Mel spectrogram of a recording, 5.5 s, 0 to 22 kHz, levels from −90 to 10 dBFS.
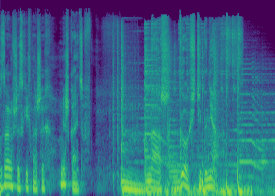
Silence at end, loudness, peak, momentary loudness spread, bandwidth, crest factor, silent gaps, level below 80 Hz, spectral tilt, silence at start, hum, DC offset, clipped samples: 0 s; -13 LUFS; 0 dBFS; 11 LU; 18 kHz; 12 dB; none; -20 dBFS; -4.5 dB/octave; 0 s; none; under 0.1%; under 0.1%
